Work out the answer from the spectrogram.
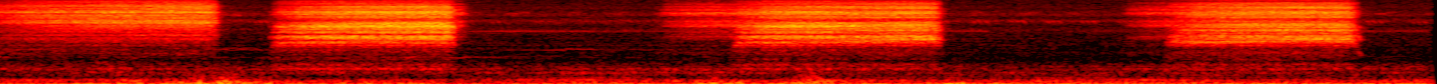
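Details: Wild Israeli barn owl fledgling receiving prey from its parents on camera. Three drawn-out noisy hissing screeches roughly a second long, with gaps of about one second, plus faint low thumps and background hum.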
